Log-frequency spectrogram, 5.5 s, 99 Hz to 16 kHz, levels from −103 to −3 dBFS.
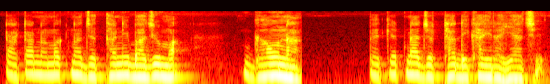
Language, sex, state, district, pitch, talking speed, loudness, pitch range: Gujarati, male, Gujarat, Valsad, 160 Hz, 120 wpm, -15 LUFS, 140-170 Hz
